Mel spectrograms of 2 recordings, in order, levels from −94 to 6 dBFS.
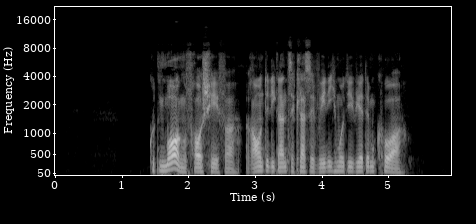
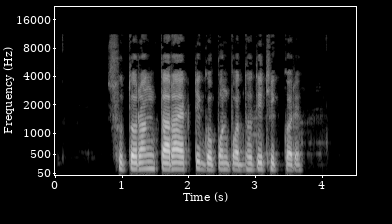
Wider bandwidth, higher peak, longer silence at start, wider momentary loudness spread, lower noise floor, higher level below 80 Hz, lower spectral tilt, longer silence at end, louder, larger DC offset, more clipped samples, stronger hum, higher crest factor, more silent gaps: second, 9.6 kHz vs 11.5 kHz; second, -8 dBFS vs -4 dBFS; first, 1.45 s vs 0.85 s; about the same, 13 LU vs 11 LU; first, under -90 dBFS vs -83 dBFS; first, -60 dBFS vs -78 dBFS; about the same, -5.5 dB/octave vs -5.5 dB/octave; about the same, 0.75 s vs 0.85 s; second, -28 LUFS vs -22 LUFS; neither; neither; neither; about the same, 22 dB vs 18 dB; neither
